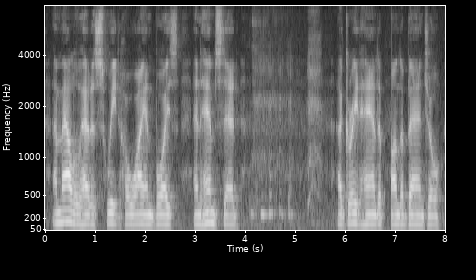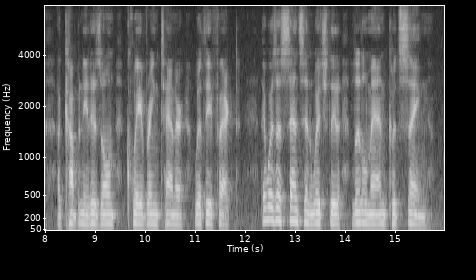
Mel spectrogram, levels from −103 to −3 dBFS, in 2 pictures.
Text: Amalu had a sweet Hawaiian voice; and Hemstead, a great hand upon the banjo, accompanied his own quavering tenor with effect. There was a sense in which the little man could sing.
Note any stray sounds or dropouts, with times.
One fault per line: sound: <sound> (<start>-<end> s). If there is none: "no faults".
sound: laugh (4.0-5.6 s)
sound: dropout (6.8-6.9 s)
